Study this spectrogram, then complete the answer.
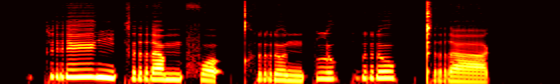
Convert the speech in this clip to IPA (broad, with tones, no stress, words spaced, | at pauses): preː˥˩ŋkra˧mfɔ˨˩ʔ kʰro˨˩nplu˦˥k̚roː˥˩p̚ tra˨˩k̚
